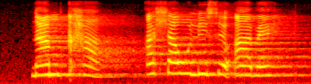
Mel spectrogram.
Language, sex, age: South Ndebele, female, 26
